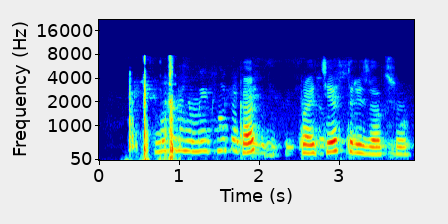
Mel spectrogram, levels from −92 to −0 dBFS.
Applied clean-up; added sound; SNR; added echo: neural mask model Resemble Enhance denoiser.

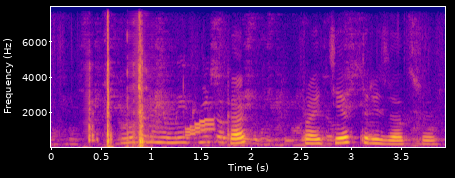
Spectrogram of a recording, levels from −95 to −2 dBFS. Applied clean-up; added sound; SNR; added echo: none; Telephone; 4 dB; none.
